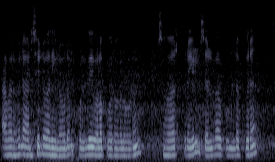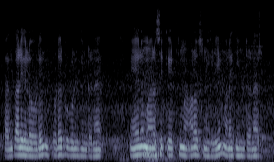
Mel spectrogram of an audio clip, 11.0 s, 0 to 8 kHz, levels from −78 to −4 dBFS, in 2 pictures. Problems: low volume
